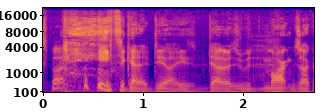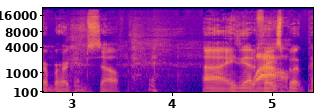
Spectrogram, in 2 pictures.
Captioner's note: chuckles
